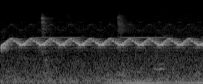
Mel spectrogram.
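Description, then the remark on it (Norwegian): A fire station callout alarm sounds continuously, calling crews out to an alarm at a home in Røa, a high electronic tone warbling rapidly up and down at a steady pace, loud and unbroken with no voices over it. “Det virker som om eh, alarmen har gått inn igjen på Røa-knekken nummer fem.”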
